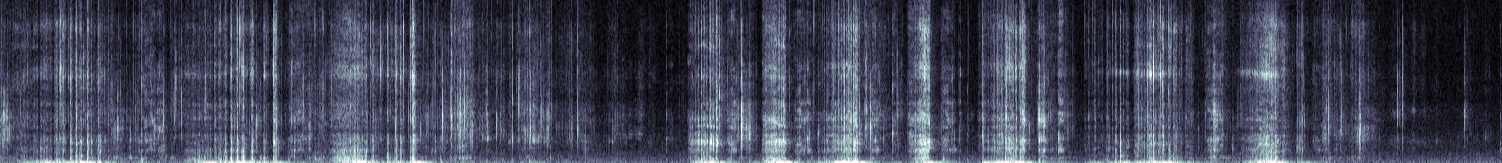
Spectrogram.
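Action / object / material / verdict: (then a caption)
scrape / bar of soap / soap / none. A box cutter blade carves a palm-sized solid white bar of soap, making dry, crunchy scraping and shaving sounds in rhythmic bursts. The cuts come in quick, gritty strokes with a low thud beneath and bright, crisp flakes on top, with a short quiet pause partway through before the carving resumes.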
